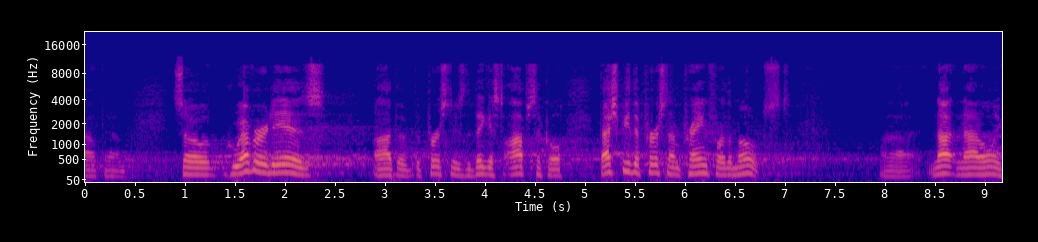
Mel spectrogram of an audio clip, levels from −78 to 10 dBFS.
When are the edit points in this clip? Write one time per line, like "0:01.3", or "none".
0:03.1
